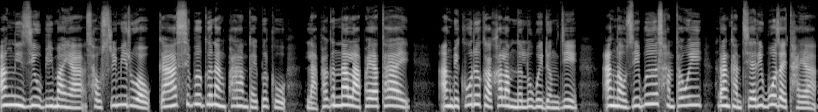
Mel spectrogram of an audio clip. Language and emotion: Bodo, fearful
